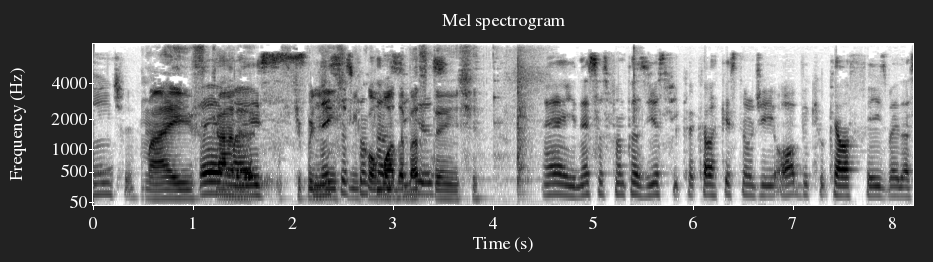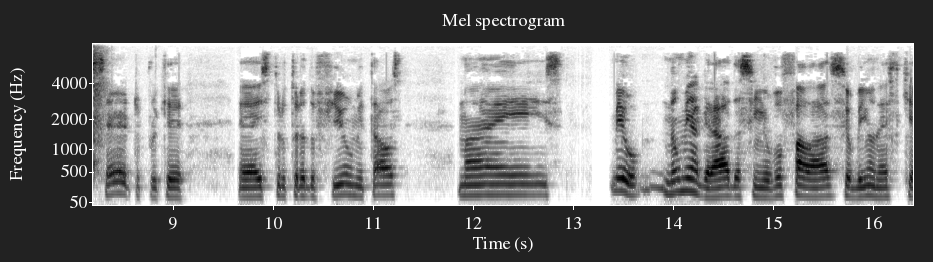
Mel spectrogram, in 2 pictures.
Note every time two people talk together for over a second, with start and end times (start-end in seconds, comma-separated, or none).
1.1-3.6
